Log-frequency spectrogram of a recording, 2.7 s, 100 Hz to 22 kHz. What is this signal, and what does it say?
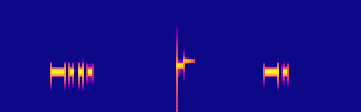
Morse code, heard as a keyed tone, about 34 wpm, 700 Hz. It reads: B N
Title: Single Letters - Rapid-Fire 35wpm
